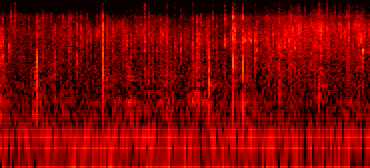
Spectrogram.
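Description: Crab cakes fry in a pan over turned-down heat, a soft, even sizzle with scattered crackling pops, heard up close with no talking.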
